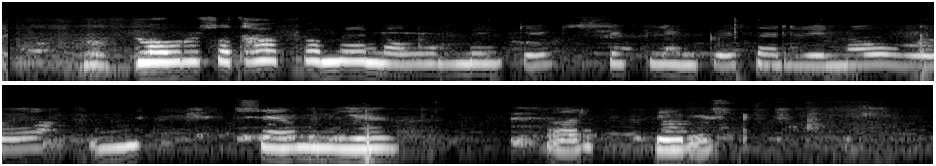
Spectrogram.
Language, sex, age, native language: Icelandic, female, 18-19, Icelandic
